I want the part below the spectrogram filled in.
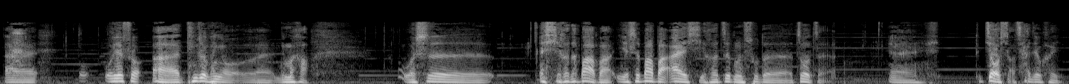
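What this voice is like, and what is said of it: Hunan-accented, imperfect Mandarin. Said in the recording (Chinese): “口音听得出来哈，这个小蔡爸爸呢，嗯，是湖南人是吧？...所以普通话呢有点不那么太好，不是不好，是不那么太好啊”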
